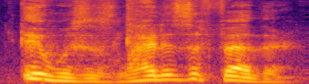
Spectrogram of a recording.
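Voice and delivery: ordinary delivery, nothing marked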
